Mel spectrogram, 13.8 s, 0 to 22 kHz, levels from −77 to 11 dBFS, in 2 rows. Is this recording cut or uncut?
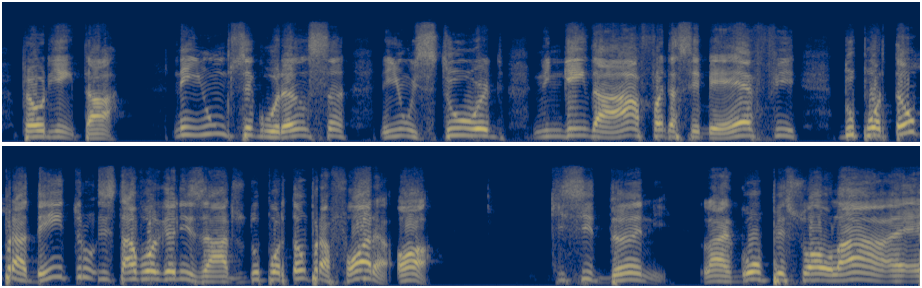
cut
